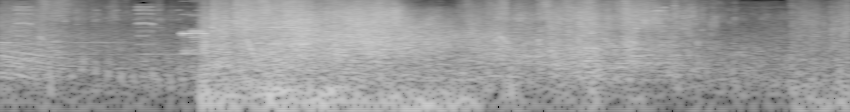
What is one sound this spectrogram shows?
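A rocket launcher fires with a loud whoosh and roar.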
